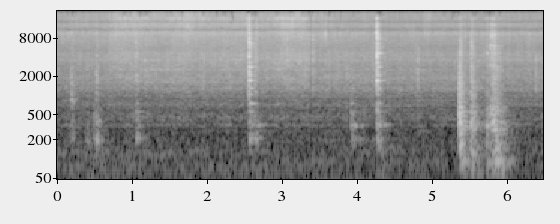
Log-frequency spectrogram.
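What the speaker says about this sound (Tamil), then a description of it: "இஞ்சி பூண்டு பேஸ்ட்டு போட்டுக்கிறேன்." Continuous sizzling of ginger garlic paste frying in a hot pan, with intermittent clinks and scrapes of a spoon stirring against the metal.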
